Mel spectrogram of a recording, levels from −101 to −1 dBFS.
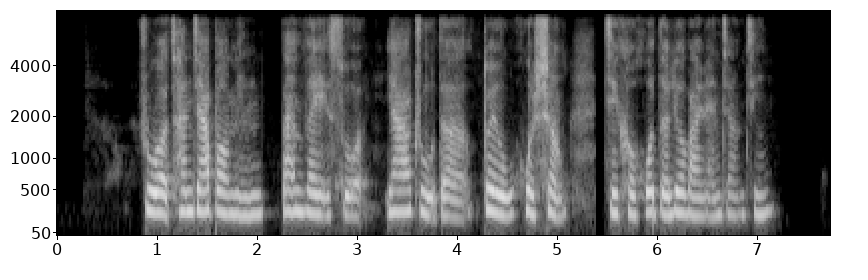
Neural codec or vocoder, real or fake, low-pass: codec, 16 kHz, 2 kbps, FunCodec, trained on LibriTTS, 25 frames a second; fake; 7.2 kHz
